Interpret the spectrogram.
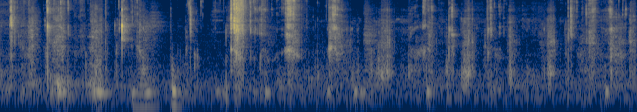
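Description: Close-miked chewing of crunchy fried wonton chips topped with ahi poke, in irregular crunches. The loudest crunches come about one and a half and three seconds in.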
